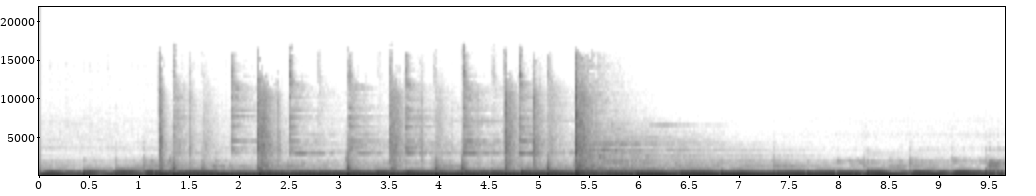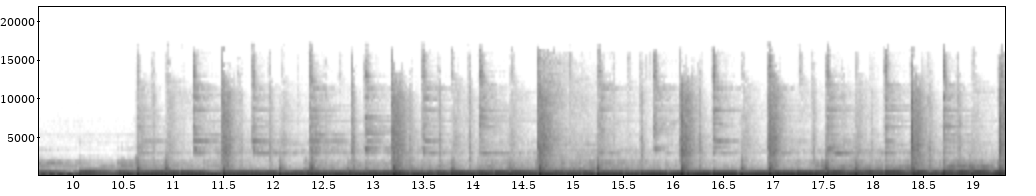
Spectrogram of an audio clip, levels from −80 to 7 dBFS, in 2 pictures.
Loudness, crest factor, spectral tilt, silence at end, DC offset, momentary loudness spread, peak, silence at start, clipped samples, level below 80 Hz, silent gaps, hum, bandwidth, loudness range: -19 LUFS; 16 dB; -7 dB/octave; 0 s; under 0.1%; 3 LU; -2 dBFS; 0 s; under 0.1%; -32 dBFS; none; none; 17 kHz; 2 LU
